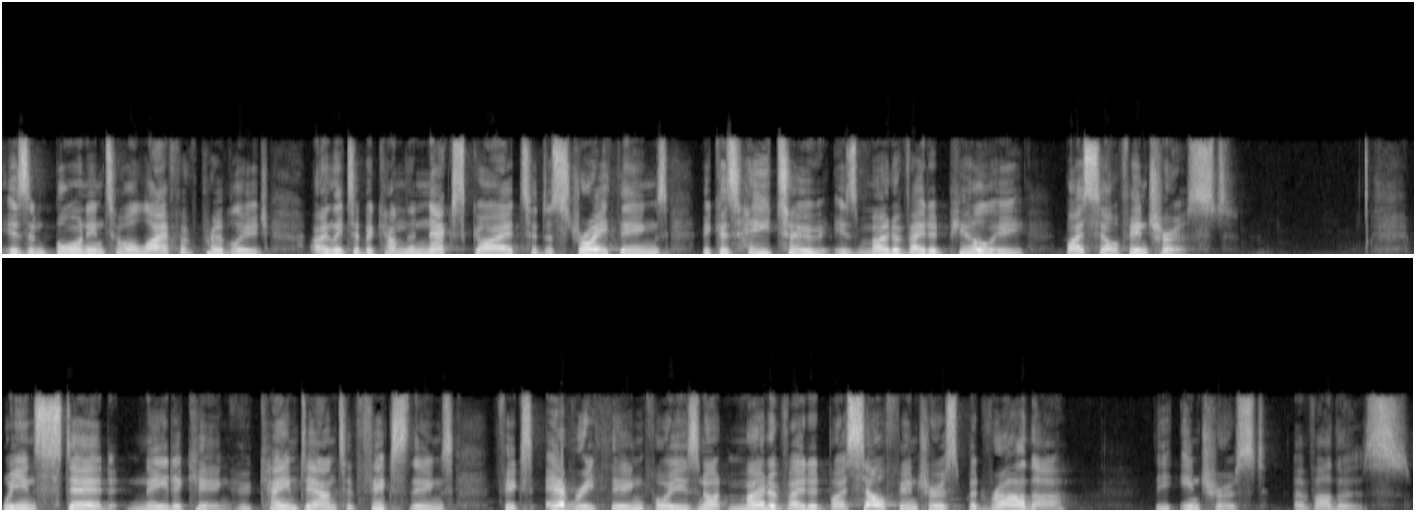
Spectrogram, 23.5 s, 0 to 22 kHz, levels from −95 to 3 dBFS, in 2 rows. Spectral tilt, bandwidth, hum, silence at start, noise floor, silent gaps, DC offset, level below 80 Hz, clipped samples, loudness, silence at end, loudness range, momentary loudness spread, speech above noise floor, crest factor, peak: -3.5 dB/octave; 10.5 kHz; none; 0.05 s; -69 dBFS; none; under 0.1%; -58 dBFS; under 0.1%; -20 LUFS; 0.1 s; 5 LU; 13 LU; 49 dB; 20 dB; 0 dBFS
